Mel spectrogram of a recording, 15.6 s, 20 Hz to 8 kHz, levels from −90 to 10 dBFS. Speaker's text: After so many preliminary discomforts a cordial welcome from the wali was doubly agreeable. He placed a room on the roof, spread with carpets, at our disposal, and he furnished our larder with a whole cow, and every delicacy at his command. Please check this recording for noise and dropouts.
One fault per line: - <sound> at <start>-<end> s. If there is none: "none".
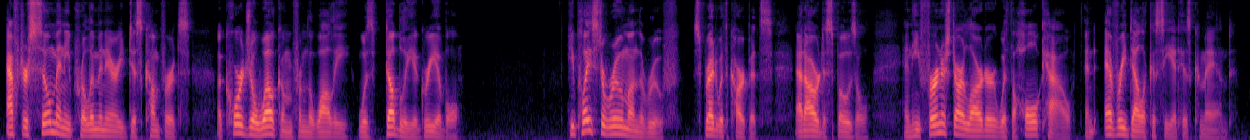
none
